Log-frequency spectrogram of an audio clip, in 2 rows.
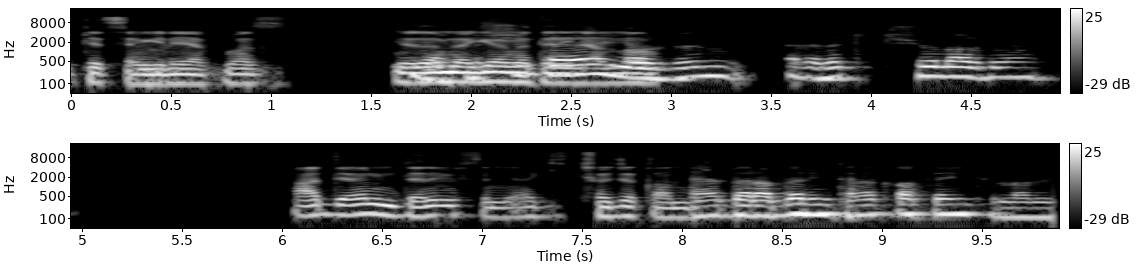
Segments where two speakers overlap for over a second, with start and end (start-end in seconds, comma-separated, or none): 1.7-3.0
